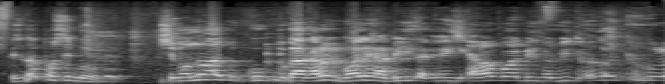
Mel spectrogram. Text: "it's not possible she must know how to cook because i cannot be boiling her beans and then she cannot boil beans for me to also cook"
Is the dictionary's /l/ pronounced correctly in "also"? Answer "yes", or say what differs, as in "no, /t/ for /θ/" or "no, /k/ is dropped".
no, /l/ is dropped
